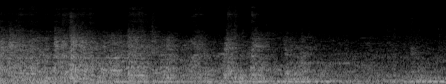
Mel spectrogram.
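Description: Indoor market hall ambience: background music with people's voices, over a steady low hum.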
